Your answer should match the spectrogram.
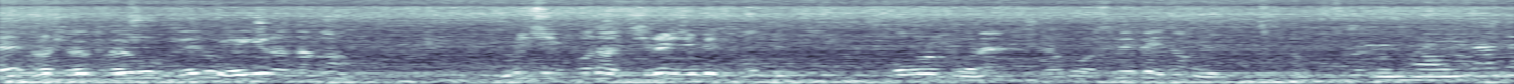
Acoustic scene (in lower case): crowded indoor space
